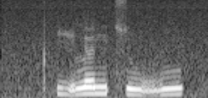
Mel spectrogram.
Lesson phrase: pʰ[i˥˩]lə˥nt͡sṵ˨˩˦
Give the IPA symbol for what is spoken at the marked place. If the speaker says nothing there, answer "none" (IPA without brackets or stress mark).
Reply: ḭ˨˩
